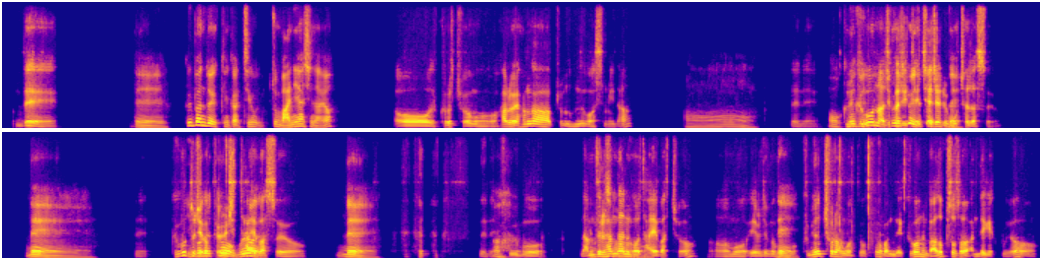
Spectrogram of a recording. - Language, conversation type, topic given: Korean, advice, 나쁜 습관을 다른 행동으로 바꾸려면 어떻게 시작해야 하나요?
- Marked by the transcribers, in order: other background noise; laugh; tapping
